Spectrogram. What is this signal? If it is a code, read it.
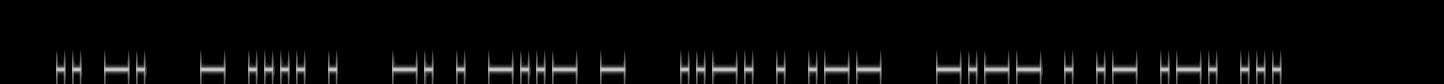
Morse code, heard as a keyed tone, about 15 wpm, 700 Hz. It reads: IN THE NEXT FEW YEARS
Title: Sets of 5 Words Encore 15wpm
